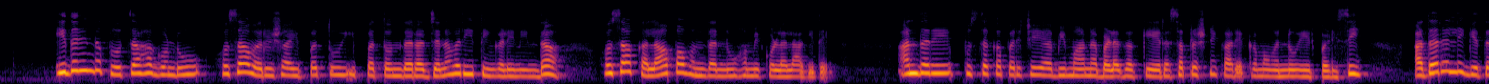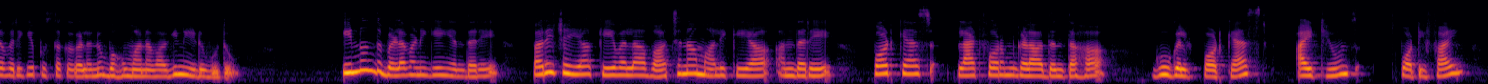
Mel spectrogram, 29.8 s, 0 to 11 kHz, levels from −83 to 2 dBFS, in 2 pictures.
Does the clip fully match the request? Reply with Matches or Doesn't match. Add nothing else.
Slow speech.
Doesn't match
